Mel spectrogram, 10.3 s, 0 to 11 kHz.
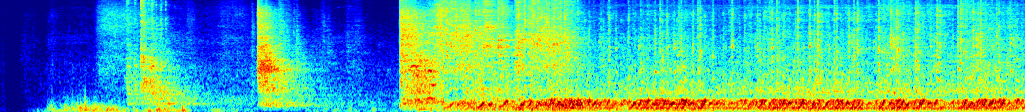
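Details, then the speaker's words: Engine idling while driving a York AC compressor converted to an air pump for a rat rod airbag system. The pressure switch cuts out near 100 psi and cuts back in around 80–85. It cranks, catches, and idles steadily with compressor hum. "I'm crank it up and just let it idle to show you how fast this builds up pressure"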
